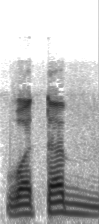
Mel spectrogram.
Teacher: যেহেতু এখানে ডবল বা, তো সেক্ষেত্রে দুইটা বায়ের সমপরিমাণ সময় এখানে পাবে। সুতরাং সেক্ষেত্রে হবে ওয়াতাব, এইভাবে।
